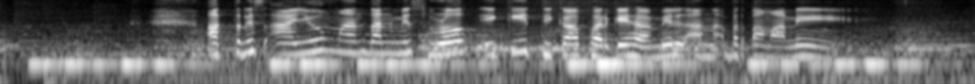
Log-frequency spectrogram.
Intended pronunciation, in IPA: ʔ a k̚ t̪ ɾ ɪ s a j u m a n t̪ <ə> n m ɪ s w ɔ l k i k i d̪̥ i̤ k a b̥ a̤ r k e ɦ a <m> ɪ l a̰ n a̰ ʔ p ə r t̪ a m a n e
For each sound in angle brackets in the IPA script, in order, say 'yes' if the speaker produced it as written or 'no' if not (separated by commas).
no, yes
